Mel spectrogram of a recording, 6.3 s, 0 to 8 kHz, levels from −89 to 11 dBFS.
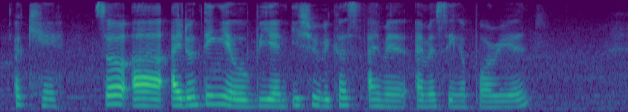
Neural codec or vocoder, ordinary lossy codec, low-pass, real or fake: none; none; 7.2 kHz; real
